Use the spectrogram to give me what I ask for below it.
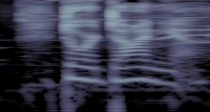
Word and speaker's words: Dordogne: Dordogne.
